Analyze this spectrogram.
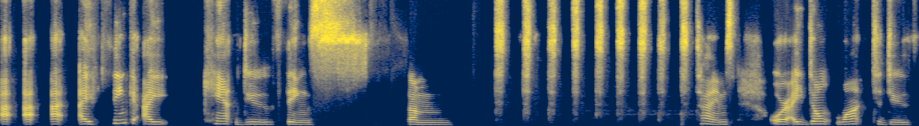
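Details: Acted stuttering by a female client in a clinical skills therapy role play, with whole-word and part-word repetitions and interjections.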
